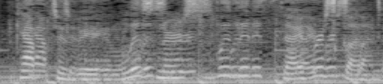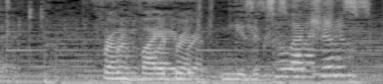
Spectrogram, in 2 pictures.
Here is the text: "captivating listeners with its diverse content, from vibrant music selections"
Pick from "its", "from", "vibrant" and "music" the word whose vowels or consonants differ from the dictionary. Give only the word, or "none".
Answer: none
